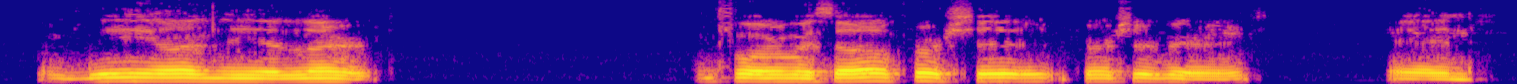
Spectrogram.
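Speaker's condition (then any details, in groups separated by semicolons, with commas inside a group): Parkinson's disease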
